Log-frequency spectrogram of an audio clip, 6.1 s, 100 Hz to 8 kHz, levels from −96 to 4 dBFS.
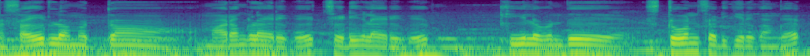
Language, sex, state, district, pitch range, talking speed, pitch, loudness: Tamil, male, Tamil Nadu, Kanyakumari, 105-125 Hz, 100 wpm, 110 Hz, -16 LUFS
